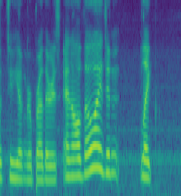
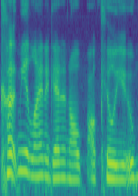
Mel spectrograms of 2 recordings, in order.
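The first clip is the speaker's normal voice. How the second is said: put-on menacing kid voice. Describing a character raised by assassins, doing a Damien impression. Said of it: "speaks in a way where he's like".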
